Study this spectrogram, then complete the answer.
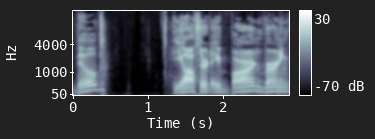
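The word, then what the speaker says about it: Bild: the best-selling German newspaper I believe it's pronounced build he authored a barn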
